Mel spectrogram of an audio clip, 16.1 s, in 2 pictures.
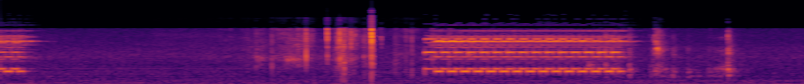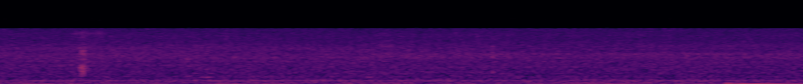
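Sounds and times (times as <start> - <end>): electronic phone ringer: 0.0 - 0.5, 4.2 - 6.5.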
